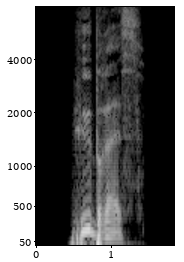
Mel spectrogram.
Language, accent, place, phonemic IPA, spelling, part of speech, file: German, Germany, Berlin, /ˈhyːbʁɪs/, Hybris, noun, De-Hybris.ogg
- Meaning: hubris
